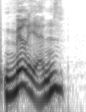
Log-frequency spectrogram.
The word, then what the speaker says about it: Millian: And so Steele goes to these guys, and this one fellow in particular named Sergey Milian, I guess is how you pronounce his last name. – What a name. – M-I-L-L-I-A-N.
